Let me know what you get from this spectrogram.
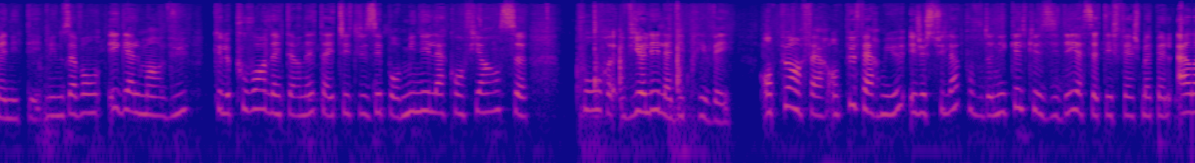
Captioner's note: speaking French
